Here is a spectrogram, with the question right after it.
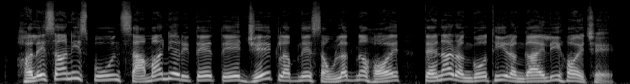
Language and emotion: Gujarati, neutral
